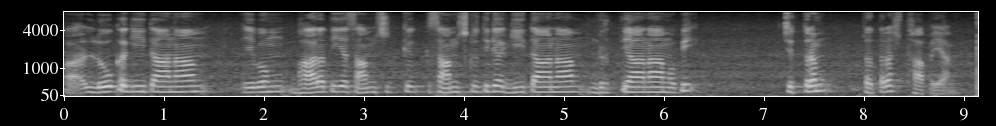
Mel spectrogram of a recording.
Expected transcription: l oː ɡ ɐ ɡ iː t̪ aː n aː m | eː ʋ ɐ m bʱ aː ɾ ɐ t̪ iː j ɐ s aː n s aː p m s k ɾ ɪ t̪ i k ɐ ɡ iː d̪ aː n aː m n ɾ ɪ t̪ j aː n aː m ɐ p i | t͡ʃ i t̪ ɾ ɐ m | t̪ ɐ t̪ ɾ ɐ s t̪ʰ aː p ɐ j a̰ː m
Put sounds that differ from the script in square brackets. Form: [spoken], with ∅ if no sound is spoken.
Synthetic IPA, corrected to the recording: l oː [k] ɐ ɡ iː t̪ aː n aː m | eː ʋ ɐ m bʱ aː ɾ ɐ t̪ iː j ɐ s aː [m] s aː [∅] m s k ɾ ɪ t̪ i k ɐ ɡ iː [t̪] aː n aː m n ɾ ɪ t̪ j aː n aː m ɐ p i | t͡ʃ i t̪ ɾ ɐ m | t̪ ɐ t̪ ɾ ɐ s t̪ʰ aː p ɐ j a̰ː m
